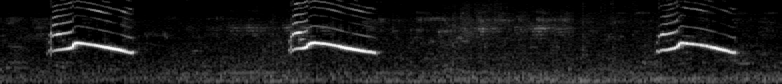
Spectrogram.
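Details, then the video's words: Black-throated laughingthrush, a kept bird, giving a midday training song: three loud whistled phrases, each rising briefly then gliding down, spaced about three seconds apart with faint background noise. "Khướu bạc má HÓT BUỔI TRƯA cực hay , Luyện khướu bạc má hót cả ngày, khướu bạc má hót giọng rừng"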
